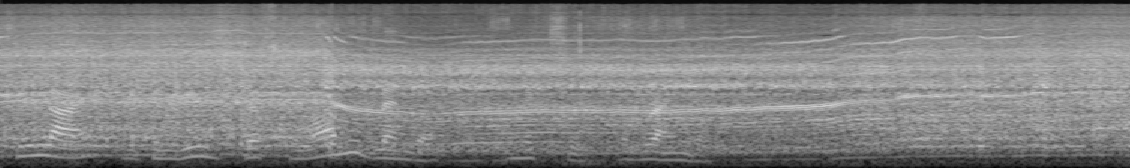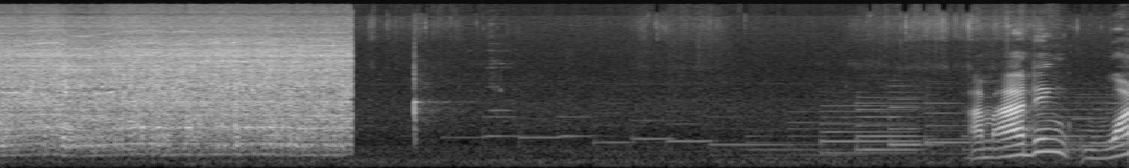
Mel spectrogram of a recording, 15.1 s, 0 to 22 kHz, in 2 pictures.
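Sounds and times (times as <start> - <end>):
blender click: 0.0 - 9.9
blender running: 0.0 - 9.9.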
